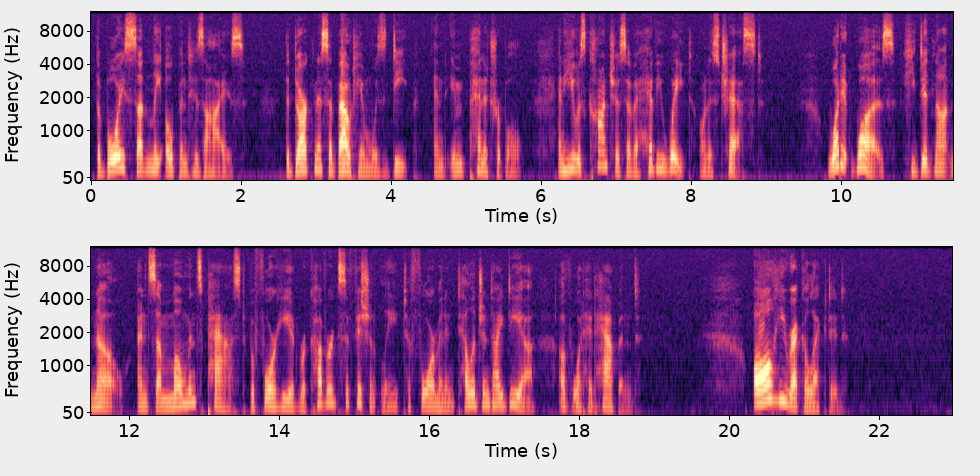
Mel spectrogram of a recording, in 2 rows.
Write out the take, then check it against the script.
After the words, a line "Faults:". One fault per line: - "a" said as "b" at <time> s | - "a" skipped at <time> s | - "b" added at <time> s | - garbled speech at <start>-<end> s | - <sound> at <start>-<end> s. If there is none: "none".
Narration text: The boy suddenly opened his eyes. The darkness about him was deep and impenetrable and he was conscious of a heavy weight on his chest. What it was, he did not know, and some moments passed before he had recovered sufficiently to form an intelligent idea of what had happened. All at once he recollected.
The boy suddenly opened his eyes. The darkness about him was deep and impenetrable and he was conscious of a heavy weight on his chest. What it was, he did not know, and some moments passed before he had recovered sufficiently to form an intelligent idea of what had happened. All he recollected.
Faults:
- "at once" skipped at 20.6 s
